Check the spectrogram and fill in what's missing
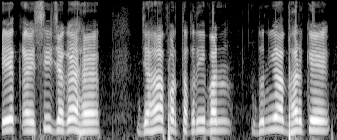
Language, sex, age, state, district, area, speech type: Urdu, male, 18-30, Delhi, Central Delhi, urban, spontaneous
